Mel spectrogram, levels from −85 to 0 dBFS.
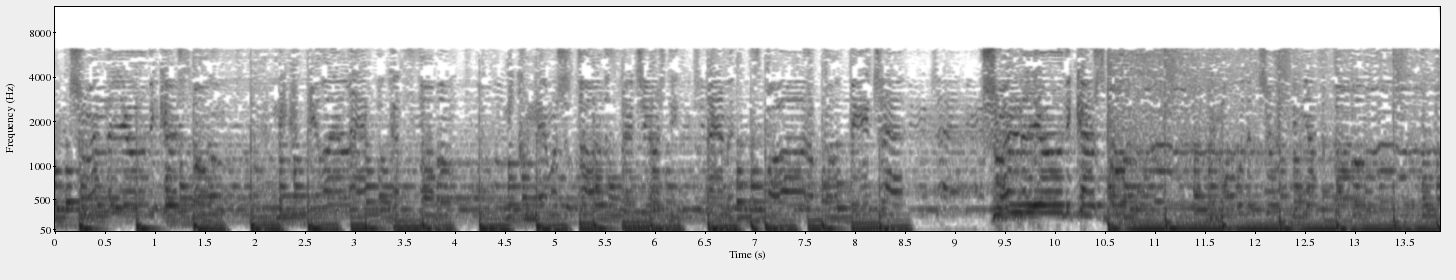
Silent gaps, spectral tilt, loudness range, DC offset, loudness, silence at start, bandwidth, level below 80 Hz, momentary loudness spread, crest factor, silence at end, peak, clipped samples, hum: none; -6 dB/octave; 2 LU; under 0.1%; -17 LUFS; 0 s; 6.6 kHz; -20 dBFS; 4 LU; 12 dB; 0 s; -4 dBFS; under 0.1%; none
